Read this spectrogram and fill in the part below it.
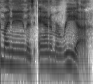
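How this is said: The name is said with an English pronunciation. "If we want to sound English all the way through"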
